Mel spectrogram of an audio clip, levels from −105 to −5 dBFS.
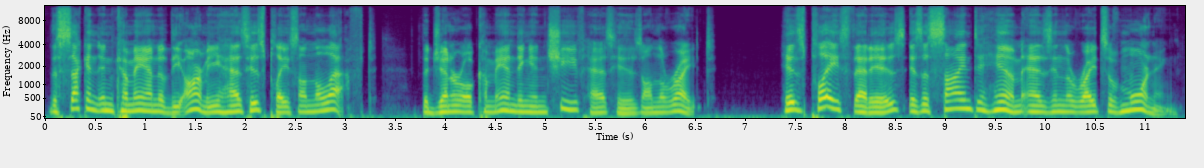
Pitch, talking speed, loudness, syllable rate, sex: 155 Hz, 190 wpm, -17 LUFS, 4.9 syllables/s, male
